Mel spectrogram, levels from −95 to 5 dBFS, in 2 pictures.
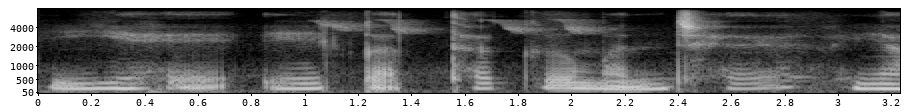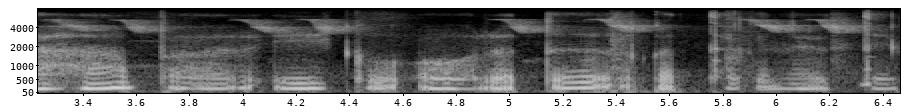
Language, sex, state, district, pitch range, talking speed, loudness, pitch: Hindi, female, Rajasthan, Jaipur, 180-200 Hz, 110 wpm, -21 LUFS, 185 Hz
